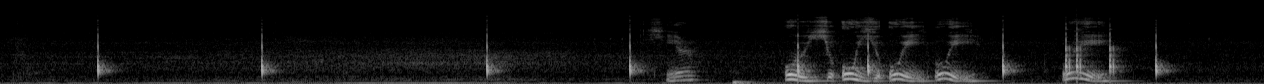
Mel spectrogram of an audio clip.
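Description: Short clicks sound as chess pieces are moved.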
